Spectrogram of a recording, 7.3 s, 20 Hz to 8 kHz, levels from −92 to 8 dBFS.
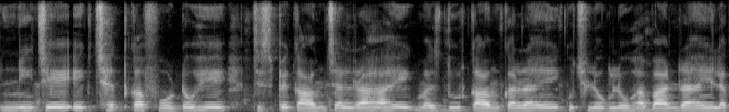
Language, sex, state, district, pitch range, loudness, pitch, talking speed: Hindi, female, Bihar, Sitamarhi, 175-190 Hz, -17 LUFS, 180 Hz, 190 wpm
